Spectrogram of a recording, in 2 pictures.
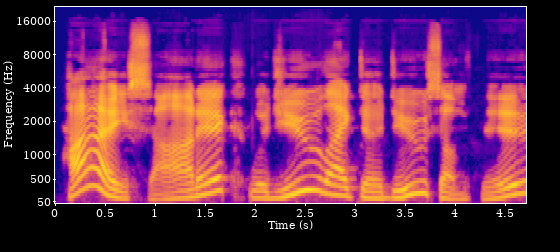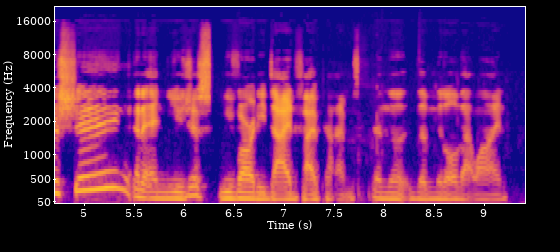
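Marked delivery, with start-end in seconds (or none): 0.1-5.4 very slow, plodding country bumpkin voice. Complaining about a game character's slow voice lines, slow Big the Cat voice. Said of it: "he speaks so slowly".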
